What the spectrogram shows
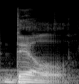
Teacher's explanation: le bout de la langue revient en contact de la crête alvéolaire et le reste de la langue se soulève pour faire le son L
